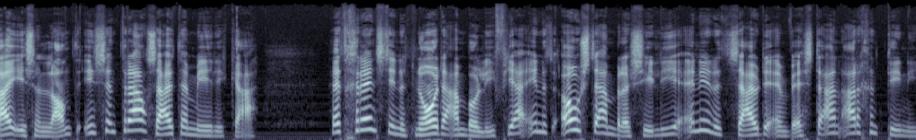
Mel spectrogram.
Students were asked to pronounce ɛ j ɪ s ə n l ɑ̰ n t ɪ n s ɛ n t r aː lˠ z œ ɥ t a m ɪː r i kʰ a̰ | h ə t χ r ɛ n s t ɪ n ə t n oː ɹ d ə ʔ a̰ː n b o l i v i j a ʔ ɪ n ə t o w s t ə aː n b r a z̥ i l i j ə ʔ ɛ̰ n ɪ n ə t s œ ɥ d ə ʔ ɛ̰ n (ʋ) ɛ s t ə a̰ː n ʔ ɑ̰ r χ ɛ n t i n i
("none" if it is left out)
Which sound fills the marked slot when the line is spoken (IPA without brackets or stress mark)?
ʋ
